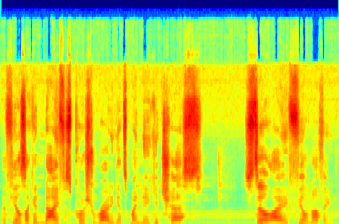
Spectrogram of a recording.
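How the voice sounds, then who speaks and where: A woman with a very deep voice hosts a video game playthrough, reading a visual novel aloud expressively and tossing in offhand, casual asides. Her delivery is flat and unhurried, and there's some background noise in the recording.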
